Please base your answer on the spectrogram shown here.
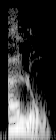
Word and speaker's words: allons: Nous allons. Final S not pronounced, and then when you get this ON combination, you get this nasal on, really in your nose, okay?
